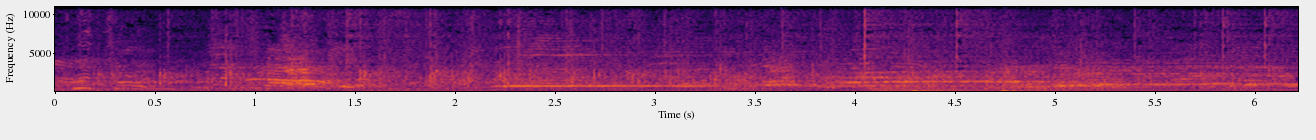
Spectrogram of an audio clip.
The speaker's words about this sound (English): You to stand up, stand up and clap your hands. Stand up and preach. Clap your hands.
